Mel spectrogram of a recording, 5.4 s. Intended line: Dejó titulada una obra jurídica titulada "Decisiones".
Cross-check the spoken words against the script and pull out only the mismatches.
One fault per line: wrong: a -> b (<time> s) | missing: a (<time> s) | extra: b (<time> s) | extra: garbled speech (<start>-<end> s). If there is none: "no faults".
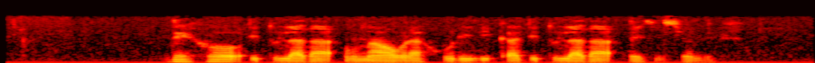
no faults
